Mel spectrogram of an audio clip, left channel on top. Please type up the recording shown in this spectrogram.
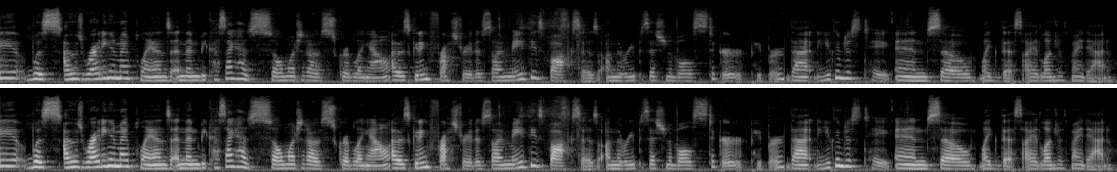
was writing in my plans, and then because I had so much that I was scribbling out, I was getting frustrated. So I made these boxes on the repositionable sticker paper that you can just take. And so like this, I had lunch with my dad.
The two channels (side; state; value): left; quieter; 4.5 dB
